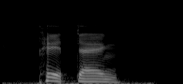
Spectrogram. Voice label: "เทศน์แจง", ภาษาโคราช; พระเทศน์ทำวัตรเพื่อซักซ้อมการสวดให้พร้อมกันและเป็นแบบเดียวกัน

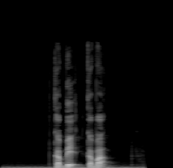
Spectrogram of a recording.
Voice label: "กะเบ้ะกะบ้ะ", ภาษาโคราช; 1. เบ้ปากร้องไห้ ร่ะเบ้ะร่ะบ้ะ ก็พูด

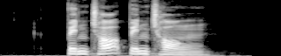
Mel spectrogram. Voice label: "เป้ง", ภาษาโคราช; ว. ใหญ่ เช่น แม่เป้งมดแดงเอามาทำเมี่ยงได้; ต้นไม้ชนิดหนึ่ง คือ ต้นเป้งใช้ทำไม้กวาดได้

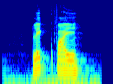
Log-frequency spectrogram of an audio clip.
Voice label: "เหล็กไฟ", ภาษาโคราช; ไฟแช็กที่เวลาใช้ต้องให้จักรโลหะครูดกับถ่านก้อนเล็ก ๆ กลมสั้น

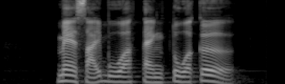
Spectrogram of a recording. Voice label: "แม่สายบัวแต่งตัวเก้อ", ภาษาโคราช; (สำนวน) แต่งตัวเสร็จแล้วไม่ได้ไปเพราะคนนัดไม่มา

